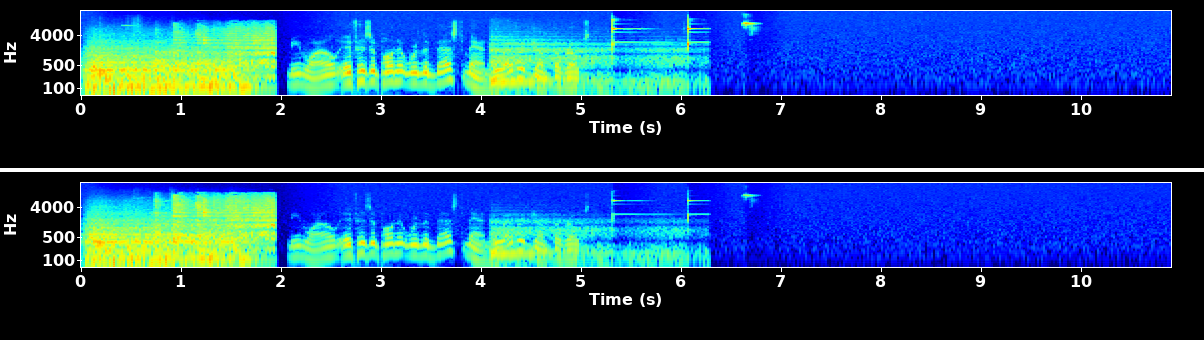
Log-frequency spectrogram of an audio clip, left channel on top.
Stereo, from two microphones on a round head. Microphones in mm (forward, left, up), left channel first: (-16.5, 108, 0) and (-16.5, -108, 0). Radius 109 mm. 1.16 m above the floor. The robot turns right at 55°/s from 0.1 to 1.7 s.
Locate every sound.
0.7 s a toilet flushing: 75° right; by 2.0 s 25° right
2.1 s a man speaking: 55° left (ahead or behind)
4.1 s a bicycle bell: 85° left
6.6 s a bird: 40° left (ahead or behind)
